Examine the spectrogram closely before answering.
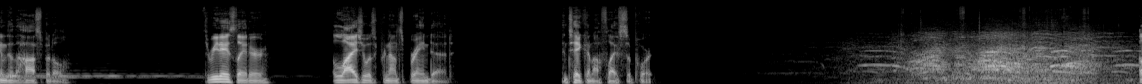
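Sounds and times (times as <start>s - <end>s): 
speech: 0.0s - 0.8s, 2.0s - 4.6s, 5.6s - 6.6s
street protest crowd shouting: 8.4s - 11.4s.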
